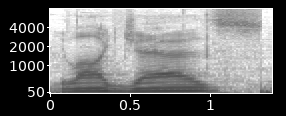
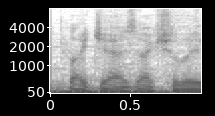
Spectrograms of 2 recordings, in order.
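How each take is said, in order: First: Slow, lightly voiced Bee Movie line; Bee Movie quote. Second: Said in the usual way. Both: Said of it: "I remember the famous line".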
